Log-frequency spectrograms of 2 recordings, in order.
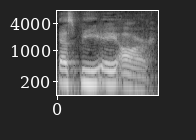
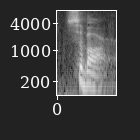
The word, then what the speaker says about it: SBAR: Do not go up to him and say, Dr. SBAR, here's what I have to tell you. His name is SBAR. He is an incredibly nice guy. He really is. He's a good teacher. He's easy to approach. He explains what he's doing. But his name is pronounced SBAR.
